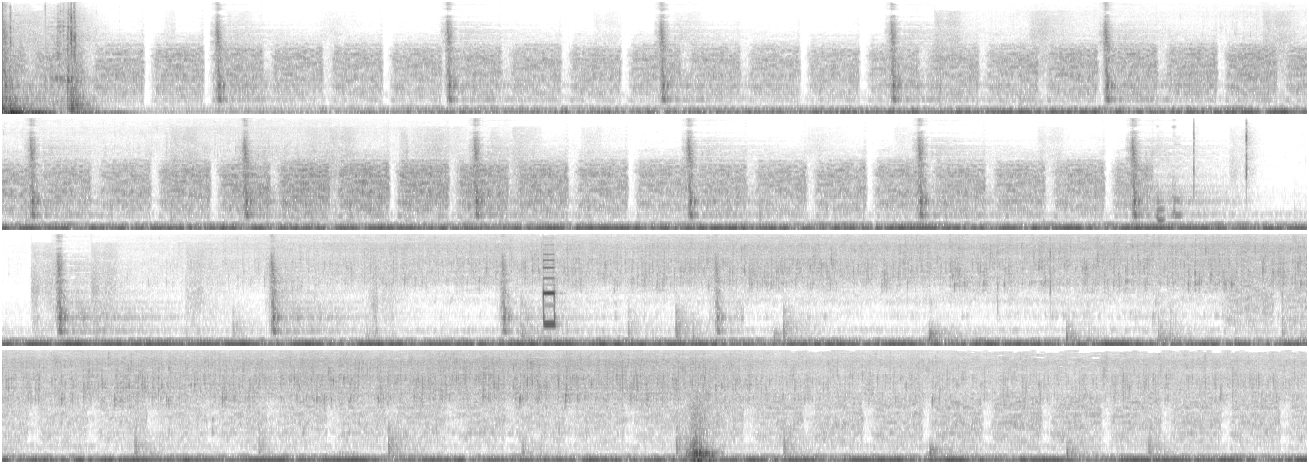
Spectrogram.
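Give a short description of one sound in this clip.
Footsteps tap quickly and steadily across a hard floor.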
